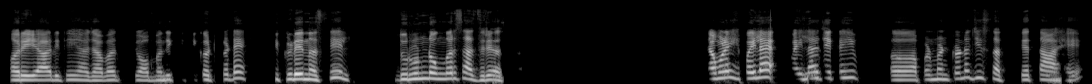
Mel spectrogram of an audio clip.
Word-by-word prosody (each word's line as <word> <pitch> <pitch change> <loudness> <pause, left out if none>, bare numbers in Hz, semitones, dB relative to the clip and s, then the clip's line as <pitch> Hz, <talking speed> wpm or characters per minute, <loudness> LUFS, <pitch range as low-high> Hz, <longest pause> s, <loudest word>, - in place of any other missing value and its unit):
"अरे 205 0 +5
यार 205 0 +3
इथे 215 +2 -5
ह्या 200 -2 -2
जाबात 190 +2 -1 0.2
जॉबमध्ये 195 +1 -3
किती 185 +2 -27
कटकट 230 +4 -4
आहे 290 - +1 0.3
तिकडे 240 +3 +6
नसेल." 235 - +1 0.5
"दुरून 255 +3 +3
डोंगर 265 0 +3
साजरे" 225 -7 +1
असतात. 200 -3 -3 1.9
त्यामुळे 295 +3 +4
पहिला 310 +4 +6 0.2
पहिला 250 +3 -1
जे 290 - +1
काही 310 +3 -5 0.4
अ, - - -4
आपण 210 +1 -2
म्हणतो 240 +2 -1
ना 315 - -2
जी 305 - -3
सत्यता 220 - -4
आहे 190 0 -4
225 Hz, 150 wpm, -21 LUFS, 200-265 Hz, 1.9 s, तिकडे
